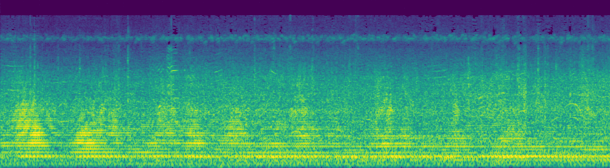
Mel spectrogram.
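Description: Stearman biplane's radial engine and propeller running with a steady drone as it circles.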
